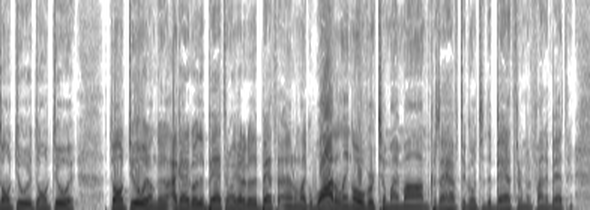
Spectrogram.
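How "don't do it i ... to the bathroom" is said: mock begging, higher pitch. Recalling being five or six, begging a brother to stop, imitating childhood begging. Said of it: "I'm begging my brother".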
